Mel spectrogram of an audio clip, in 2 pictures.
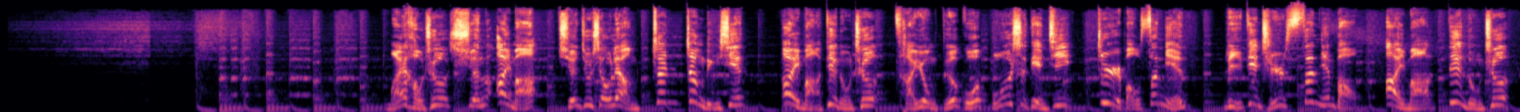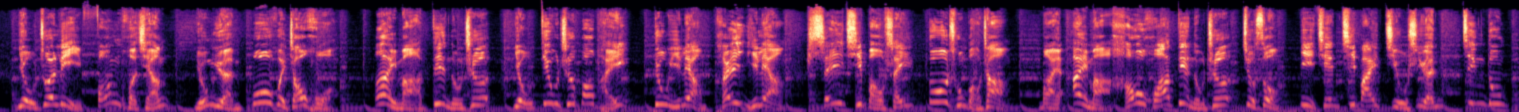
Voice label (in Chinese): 促销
